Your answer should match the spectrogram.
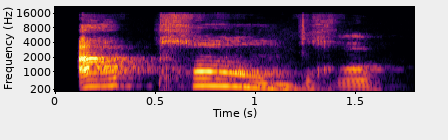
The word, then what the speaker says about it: apprendre: Esse aqui é um desafio de pronúncia. Vou até pôr a câmera maior em mim. Apprendre, apprendre, aprender, apprendre. Se para você for difícil falar esse apprendre, faça uma pequena pausa entre a consoante que vem junto com o R e o R.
